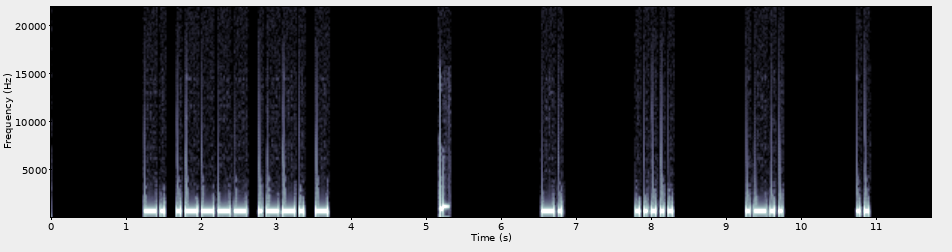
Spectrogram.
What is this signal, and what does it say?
Morse code, heard as a keyed tone, about 22 wpm, spaced as for 11 wpm, 700 Hz. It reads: N1PT N5LI
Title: USA Call Signs - 6x Character Spacing - 22wpm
